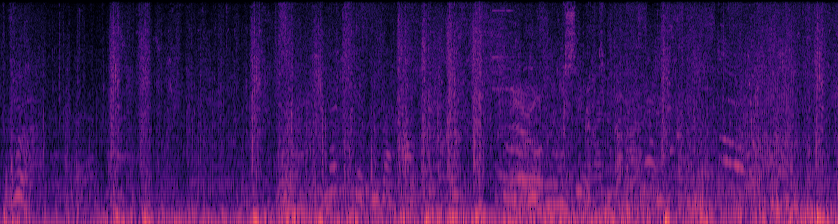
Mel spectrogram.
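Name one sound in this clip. A bow twangs as arrows are loosed in quick shots.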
